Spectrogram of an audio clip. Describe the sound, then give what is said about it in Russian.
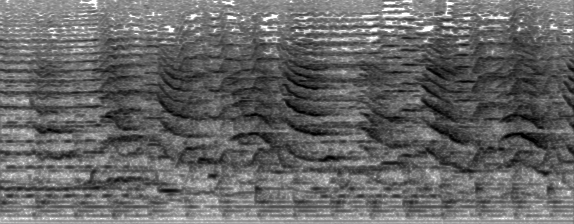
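A continuous chorus of cats meowing and caterwauling together as a serenade, overlapping yowls sliding up and down in pitch, loud, over a steady rhythmic musical backing throughout. “Друзья, давайте играть все вместе... Кошачий концерт.”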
